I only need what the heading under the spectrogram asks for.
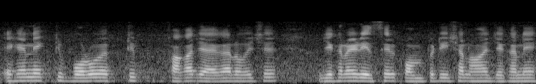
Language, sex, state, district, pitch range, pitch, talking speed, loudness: Bengali, male, West Bengal, Paschim Medinipur, 150-165 Hz, 155 Hz, 135 wpm, -18 LUFS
